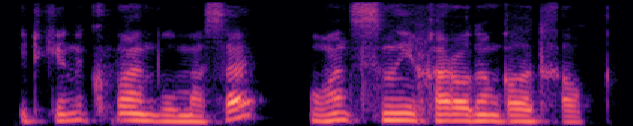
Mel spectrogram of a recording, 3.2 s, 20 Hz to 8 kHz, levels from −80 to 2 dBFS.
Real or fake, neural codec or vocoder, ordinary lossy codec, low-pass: fake; codec, 16 kHz, 6 kbps, DAC; none; none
